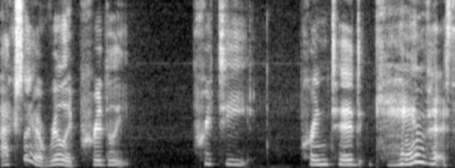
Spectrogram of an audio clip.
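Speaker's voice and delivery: deliberate, unhurried, slow, careful enunciation. Describing the printed canvas as the tongue gets tied: said slowly. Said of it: "I had to say that slowly".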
